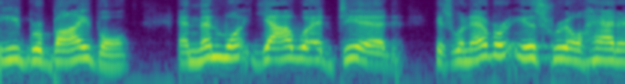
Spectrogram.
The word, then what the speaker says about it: Yahweh: Most Semitic scholars believe that's pronounced a breathy Yahweh.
